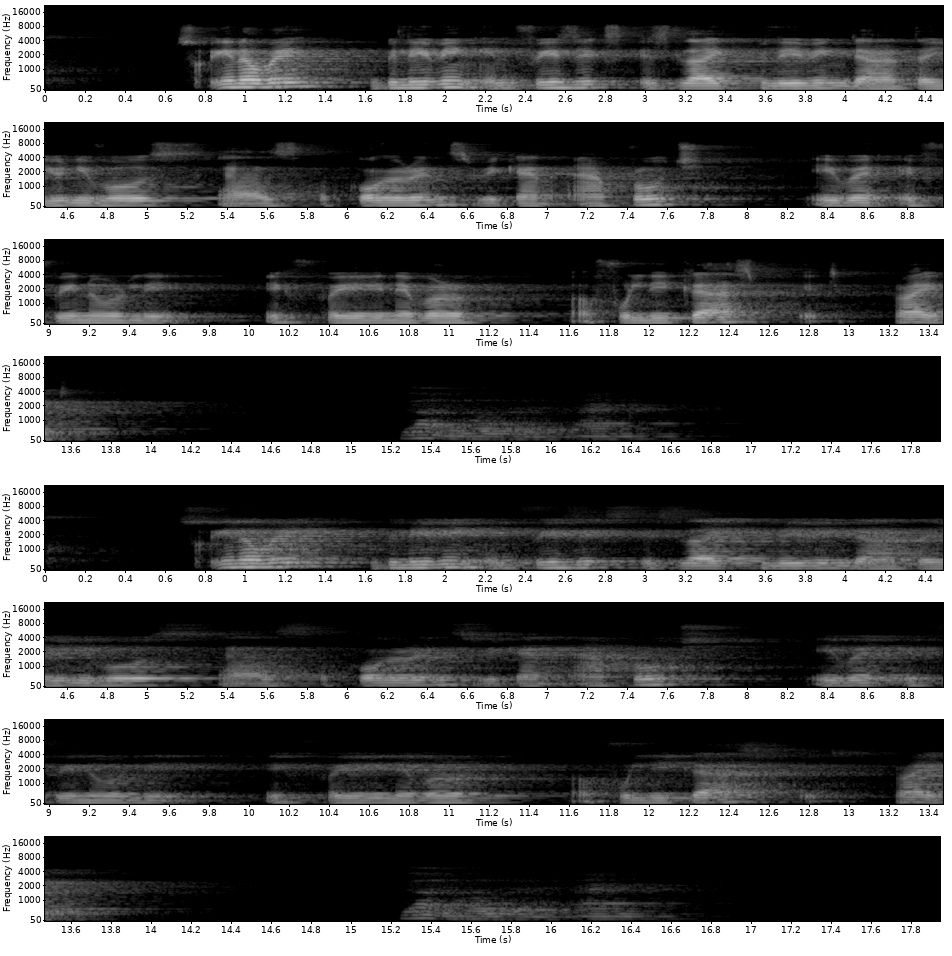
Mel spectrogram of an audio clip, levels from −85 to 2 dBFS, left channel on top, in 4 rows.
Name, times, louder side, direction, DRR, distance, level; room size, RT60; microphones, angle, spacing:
voice 1, 0.7-5.8 6.1-7.8 8.3-9.7 10.1-11.2 11.6-12.9 13.2-13.6, left 6 dB, 75° left, 10 dB, 0.4 m, -34 dB
voice 2, 15.2-16.5, right 1 dB, 10° right, -7 dB, 1.9 m, -53 dB
7.6 x 6.4 x 4.2 m, 1.4 s
head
